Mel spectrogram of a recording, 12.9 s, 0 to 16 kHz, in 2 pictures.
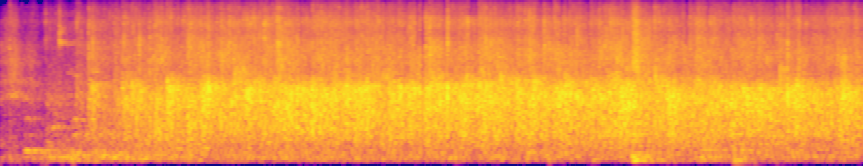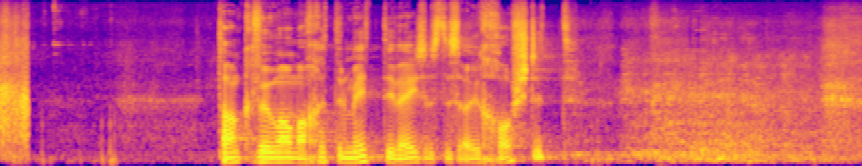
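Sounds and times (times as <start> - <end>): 
audience applause: 0.4 - 6.7
speech: 8.2 - 10.8
laughter: 11.1 - 12.9.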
